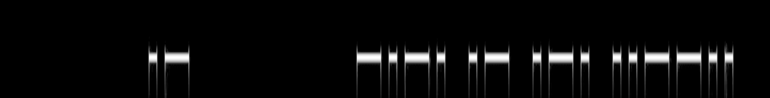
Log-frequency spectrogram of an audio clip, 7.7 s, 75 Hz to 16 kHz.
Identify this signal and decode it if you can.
Morse code, heard as a keyed tone, about 15 wpm, 700 Hz. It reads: A CAR?
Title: 3x Word-Spacing - Sentences from Top 300 Words - 15wpm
